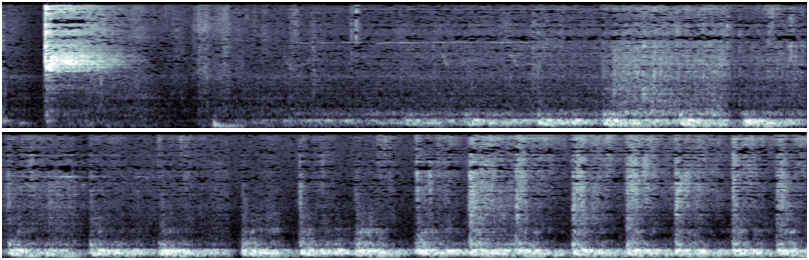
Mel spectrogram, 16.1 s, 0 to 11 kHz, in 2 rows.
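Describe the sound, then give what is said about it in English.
The Super Mario Odyssey E3 trailer plays with a heavy, deep rumbling soundtrack that builds and stays loud, punctuated by many rhythmic percussive hits. “All right, dude, we're playing right now the Mario Odyssey trailer from E3.”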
